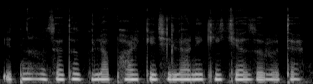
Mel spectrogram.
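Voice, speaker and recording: A woman voicing a stern, protective older woman in a husky whispered role-play. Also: a little high, monotone, moderate pace, mellow, no room sound, heavily acted. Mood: scolding.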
